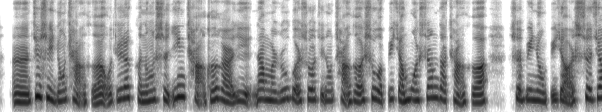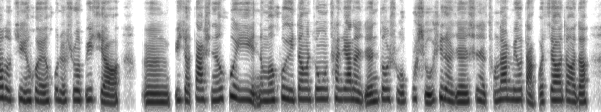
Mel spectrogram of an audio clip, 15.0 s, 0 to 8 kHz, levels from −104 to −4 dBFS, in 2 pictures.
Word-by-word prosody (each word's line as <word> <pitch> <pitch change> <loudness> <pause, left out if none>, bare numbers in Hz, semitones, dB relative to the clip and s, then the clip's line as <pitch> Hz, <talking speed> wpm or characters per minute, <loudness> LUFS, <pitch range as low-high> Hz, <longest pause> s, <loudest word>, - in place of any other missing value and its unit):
嗯， 180 -1 +4
这 300 +7 +6
是 275 -2 +3
一 - - +2
种 205 +3 -1
场 220 -7 -2
合， 175 0 +1
我 175 - -2
觉 225 +3 -3
得 265 - +2
可 255 -6 -7
能 200 +4 +1
是 235 -1 -1
因 290 +3 +3
场 - - -2
合 220 +3 +1
而 180 -4 +2
异。 180 -2 -1
那 235 0 +1
么 220 -2 +1
如 230 +5 -3
果 230 -5 +1
说 230 +2 -1
这 - - -4
种 210 - -3
场 190 - -1
合， 190 -2 +1
是 225 +4 -2
我 220 -4 +2
比 240 +5 -6
较 190 - +2
陌 225 0 +2
生 265 +4 -1
的 240 -4 0
场 185 -5 -2
合， 170 +1 +3 0.3
是 240 -4 -1
一 230 -1 0
种 205 -3 +1
比 110 - -1
较 115 - +1
社 240 +4 0
交 265 +3 +2
的 245 - -1
聚 225 -2 -2
会， 215 -3 0
或 220 +3 -5
者 195 - -1
说 220 0 -1
比 235 +1 -3
较， 175 -8 +1 0.3
嗯， 185 0 +1
比 225 - -3
较 215 -2 -2
大 235 +4 +1
型 230 -2 -4
的 240 - +1
会 275 -1 +2
议， 230 -4 +1
那 - - -1
么 210 +1 +2
会 245 +1 0
议 - - 0
当 240 +1 -1
中 240 0 -2
参 250 -2 -4
加 235 - +3
的 225 -2 +1
人 185 +3 +1
都 240 0 -1
是 235 -3 -10
我 185 - -2
不 250 +5 -10
熟 175 -7 +3
悉 260 +6 -1
的 225 -5 +1
人， 185 0 +2
甚 215 +3 -8
至 - - -1
从 205 +3 -7
来 235 +1 +3
没 230 - -2
有 230 - 0
打 210 - -1
过 185 - -4
交 220 +3 +1
道 215 -3 0
的， 185 0 +1
220 Hz, 350 characters per minute, -24 LUFS, 190-235 Hz, 0.3 s, 这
